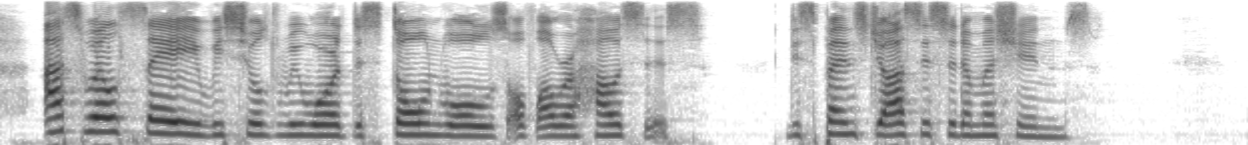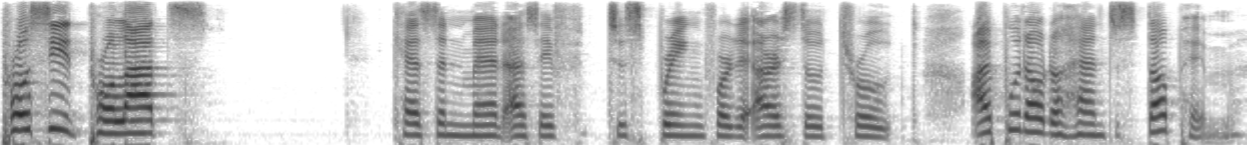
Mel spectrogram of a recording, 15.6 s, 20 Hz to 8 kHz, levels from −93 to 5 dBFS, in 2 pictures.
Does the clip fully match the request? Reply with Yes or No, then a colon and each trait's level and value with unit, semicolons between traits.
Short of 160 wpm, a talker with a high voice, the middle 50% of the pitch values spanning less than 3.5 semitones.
Yes: average, 140 wpm; high, 225 Hz; average, 2.9 semitones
